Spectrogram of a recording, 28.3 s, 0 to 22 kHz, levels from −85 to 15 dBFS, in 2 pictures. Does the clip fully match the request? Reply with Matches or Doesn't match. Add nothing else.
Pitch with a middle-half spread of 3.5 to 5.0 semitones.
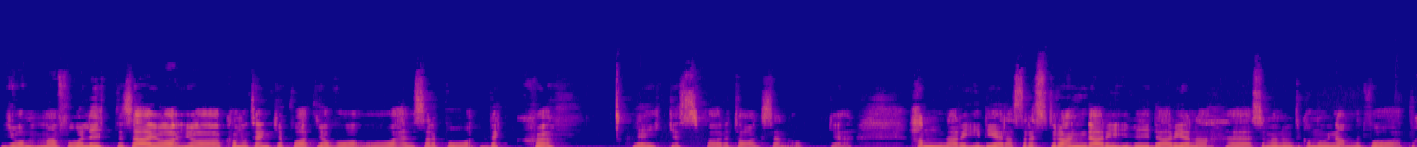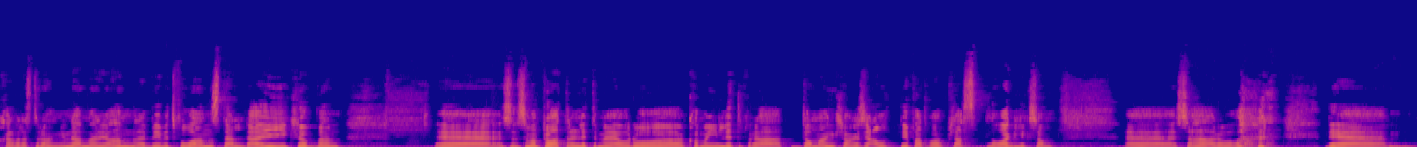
Doesn't match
